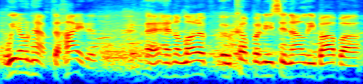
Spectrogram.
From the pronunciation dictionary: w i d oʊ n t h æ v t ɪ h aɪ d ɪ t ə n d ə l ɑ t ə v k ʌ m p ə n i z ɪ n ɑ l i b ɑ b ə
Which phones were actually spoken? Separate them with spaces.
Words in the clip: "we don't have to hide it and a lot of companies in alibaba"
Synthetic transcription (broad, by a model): w i d oʊ n t h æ f t ɪ h aɪ d ɪ t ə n ə l ɑ t ə v k ʌ m p ə n i z ɪ n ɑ l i b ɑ b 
